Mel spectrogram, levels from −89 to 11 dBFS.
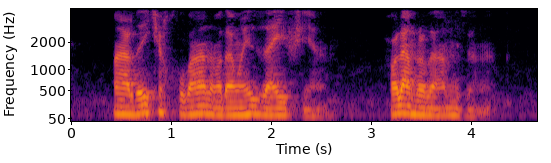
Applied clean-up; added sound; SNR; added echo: none; none; none; none.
